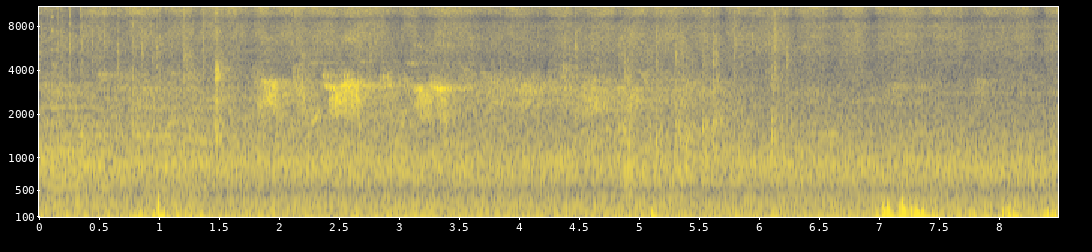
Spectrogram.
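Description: Aerosol spray-paint can hissing in short bursts over steady outdoor ambience, with a low thump about a second in and a louder cluster of thumps near the end.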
